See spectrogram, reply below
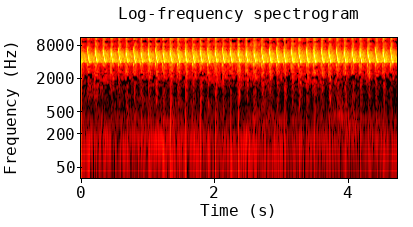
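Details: Bar-winged prinia song used as a master, filled with long cililin phrases: continuous, bright, high notes pulsing evenly at roughly three per second.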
